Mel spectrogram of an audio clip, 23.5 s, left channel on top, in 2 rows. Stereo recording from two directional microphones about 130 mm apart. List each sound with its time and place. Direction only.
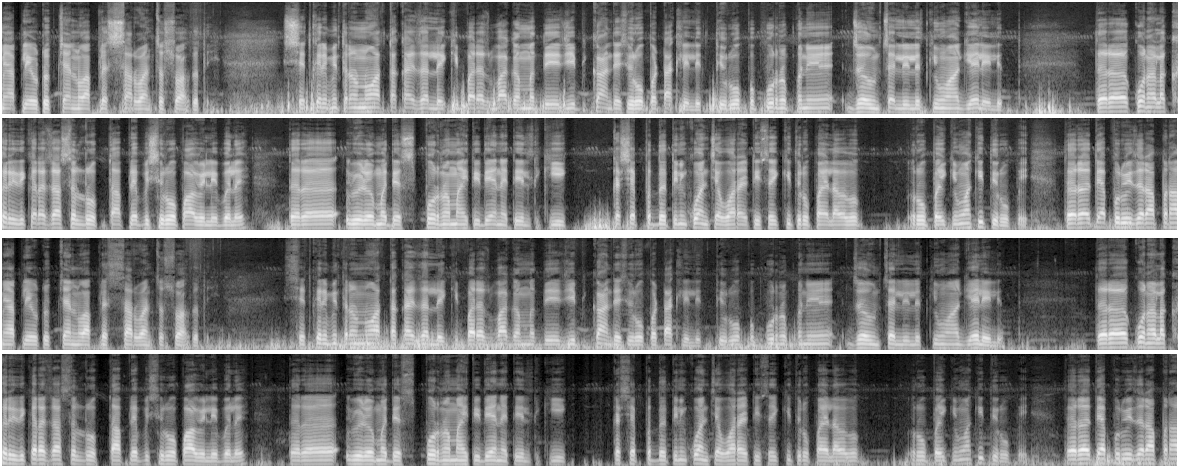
0.0 s speech: 35° left (ahead or behind)
1.6 s speech: 15° left (ahead or behind)
2.6 s speech: 60° left (ahead or behind); by 10.0 s 30° left (ahead or behind)
10.9 s speech: 15° left (ahead or behind); by 20.3 s 35° left (ahead or behind)
20.8 s speech: 50° left (ahead or behind); by 23.5 s 35° left (ahead or behind)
